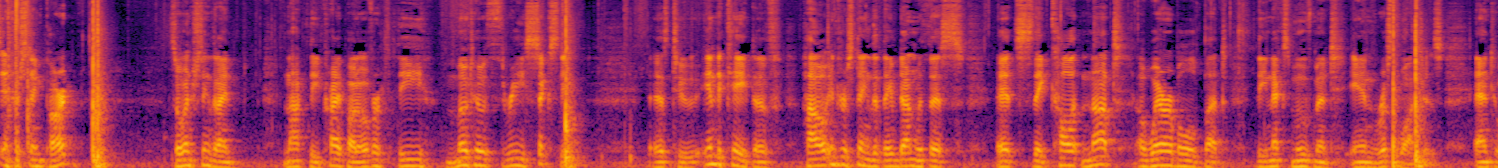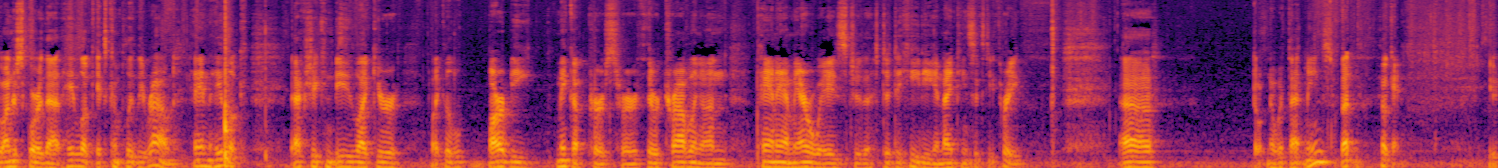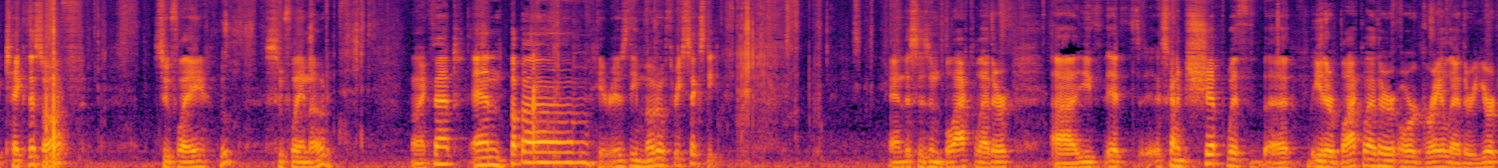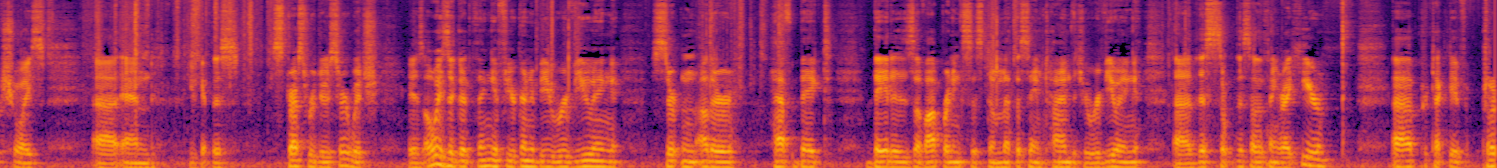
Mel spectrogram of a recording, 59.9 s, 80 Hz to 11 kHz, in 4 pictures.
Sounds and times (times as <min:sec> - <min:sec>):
Speech: 0:00.0 - 0:00.9, 0:01.7 - 0:05.9, 0:06.5 - 0:25.3, 0:26.2 - 0:26.7, 0:27.5 - 0:29.1, 0:29.9 - 0:30.8, 0:31.5 - 0:33.4, 0:34.1 - 0:37.2, 0:38.9 - 0:58.3, 0:58.9 - 0:59.9
Inside, small room: 0:00.0 - 0:59.9.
